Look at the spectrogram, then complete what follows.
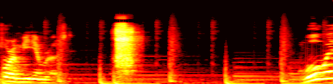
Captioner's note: slurping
